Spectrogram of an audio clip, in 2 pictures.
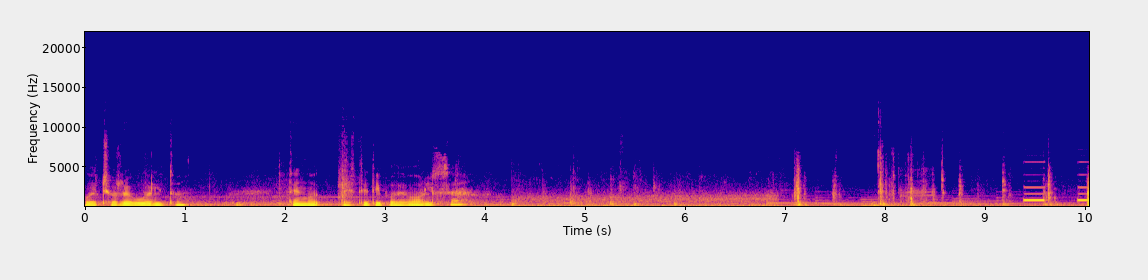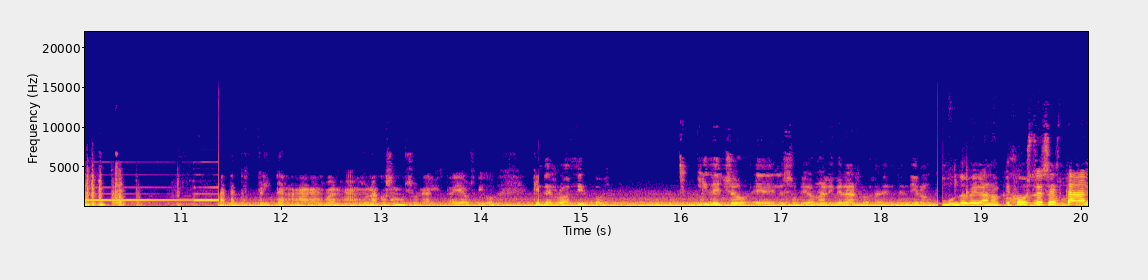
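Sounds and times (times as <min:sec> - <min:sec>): road and engine rumble: 0:00.0 - 0:10.5, 0:11.4 - 0:20.0
held electronic tone: 0:09.4 - 0:11.5
podcast voice over car speakers: 0:11.4 - 0:15.4, 0:16.0 - 0:20.0.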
